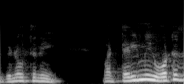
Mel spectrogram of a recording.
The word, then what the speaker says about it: Vinothini: Vinothini, you said your name is to be pronounced as Vinothini.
